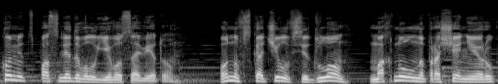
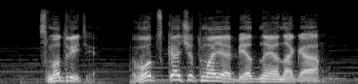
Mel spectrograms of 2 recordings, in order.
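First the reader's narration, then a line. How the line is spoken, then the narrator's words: Mocking recitation. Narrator (Russian): насмешливо продекламировал Жан-смельчак, подражая футуристам из Орфея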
